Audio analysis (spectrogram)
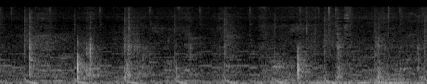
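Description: Two medium onions, sliced lengthwise, fry in the oil left after roasting coconut for a Khandeshi shev bhaji rassa. A close, steady sizzle runs throughout, broken by repeated scraping stirs and light taps of the spoon against the pan.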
